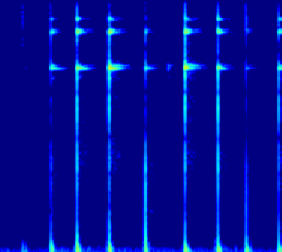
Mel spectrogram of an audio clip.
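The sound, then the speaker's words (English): A red stopper clinks against a glass perfume bottle about eight times in an uneven rhythm, each tap short and bright with a brief ringing tone, with no voices. “And opening it up, there it is, the glass bottle with the familiar red stopper.”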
